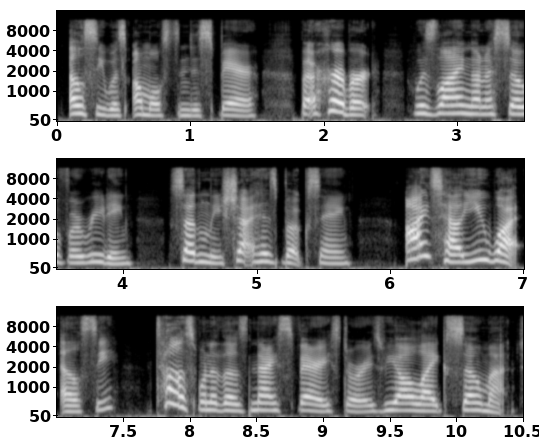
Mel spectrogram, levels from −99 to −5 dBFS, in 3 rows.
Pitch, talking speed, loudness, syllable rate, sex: 235 Hz, 210 wpm, -20 LUFS, 5.8 syllables/s, female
